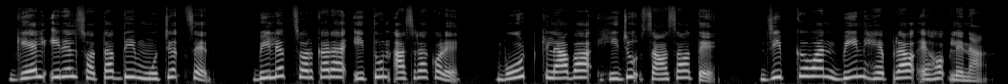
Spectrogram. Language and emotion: Santali, neutral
